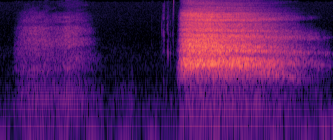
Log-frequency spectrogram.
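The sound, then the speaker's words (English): A deep breath: a faint inhale comes first, then a long, loud exhale through the open mouth that gradually fades. “Take a deep inhalation, open your mouth, and exhale.”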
